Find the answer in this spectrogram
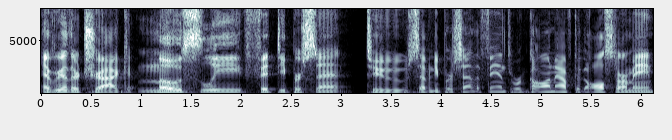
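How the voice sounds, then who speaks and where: In a very clean recording with a silent background, a man with a plain, everyday voice talks at a moderate pace, medium pitch and lively intonation. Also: hardly any pauses. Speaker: podcast co-host. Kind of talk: casual chat. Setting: studio.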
